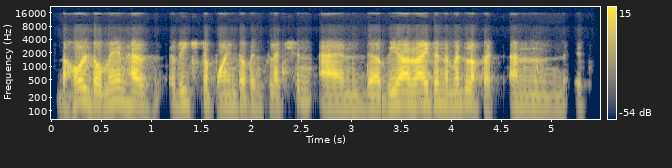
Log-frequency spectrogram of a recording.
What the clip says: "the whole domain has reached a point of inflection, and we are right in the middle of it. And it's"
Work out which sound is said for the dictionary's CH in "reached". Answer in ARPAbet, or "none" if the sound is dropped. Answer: CH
